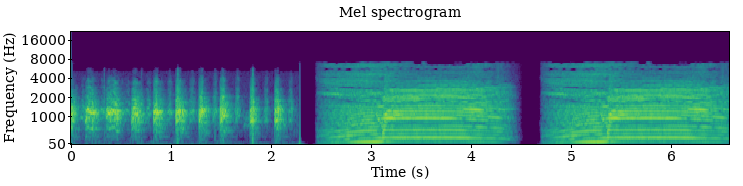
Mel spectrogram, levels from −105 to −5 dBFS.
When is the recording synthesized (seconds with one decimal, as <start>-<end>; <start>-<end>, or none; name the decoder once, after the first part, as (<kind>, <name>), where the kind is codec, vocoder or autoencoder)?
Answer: 0.0-0.8 (vocoder, BigVGAN v2)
